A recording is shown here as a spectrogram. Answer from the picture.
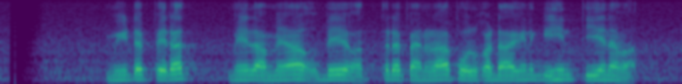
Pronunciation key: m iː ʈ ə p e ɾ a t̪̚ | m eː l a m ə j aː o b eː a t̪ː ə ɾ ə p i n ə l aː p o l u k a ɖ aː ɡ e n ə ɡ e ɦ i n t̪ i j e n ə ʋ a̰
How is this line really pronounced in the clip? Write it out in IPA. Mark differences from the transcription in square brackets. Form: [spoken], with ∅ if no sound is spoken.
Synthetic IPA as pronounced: m iː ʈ ə p e ɾ a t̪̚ | m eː l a m ə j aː o b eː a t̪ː ə ɾ ə p [æ] n ə l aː p o l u k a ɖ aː ɡ e n ə ɡ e ɦ i n t̪ i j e n ə ʋ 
